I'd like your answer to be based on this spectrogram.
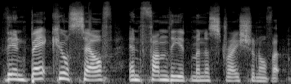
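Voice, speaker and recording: A woman on a conference panel, speaking earnestly and passionately about her work with many pauses and restarts, her voice a little worn. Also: mid-range voice, a little hiss or hum. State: losing her voice. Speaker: financial mentor panelist. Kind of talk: panel discussion answer. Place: conference room.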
